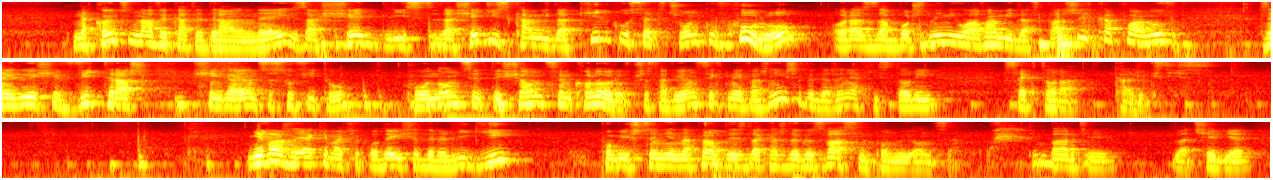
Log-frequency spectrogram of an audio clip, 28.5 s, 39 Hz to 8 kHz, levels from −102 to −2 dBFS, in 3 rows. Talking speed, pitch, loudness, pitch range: 105 wpm, 140 Hz, -21 LUFS, 120-155 Hz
